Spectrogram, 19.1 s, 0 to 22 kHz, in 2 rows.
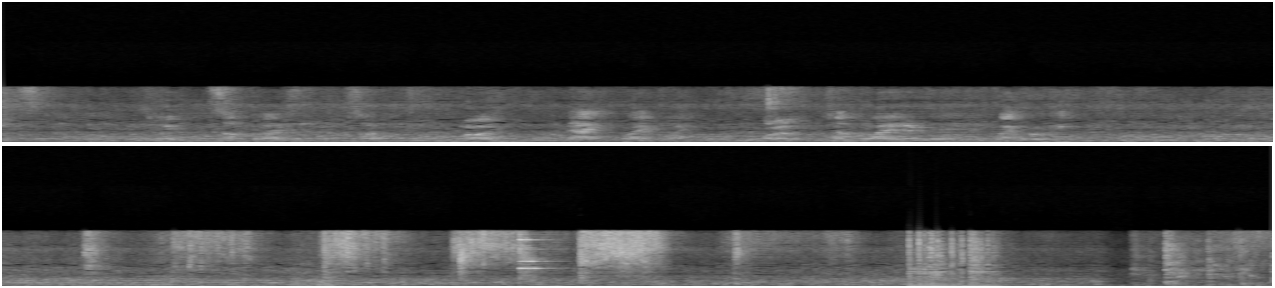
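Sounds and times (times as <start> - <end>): gas burner and extractor rush: 0.0 - 19.0.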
